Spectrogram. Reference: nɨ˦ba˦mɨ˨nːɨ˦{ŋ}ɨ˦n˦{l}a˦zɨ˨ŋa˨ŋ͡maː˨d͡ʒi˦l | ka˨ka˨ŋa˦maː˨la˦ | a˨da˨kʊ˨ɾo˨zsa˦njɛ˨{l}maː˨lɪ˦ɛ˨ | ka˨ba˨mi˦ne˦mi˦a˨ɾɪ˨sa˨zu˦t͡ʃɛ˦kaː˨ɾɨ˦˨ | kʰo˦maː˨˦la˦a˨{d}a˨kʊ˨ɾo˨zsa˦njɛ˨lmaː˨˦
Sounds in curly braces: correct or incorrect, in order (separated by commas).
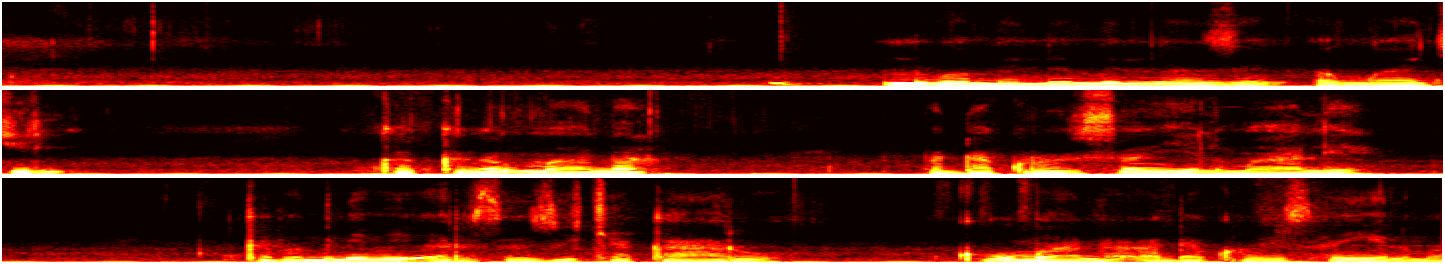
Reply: incorrect, correct, correct, correct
